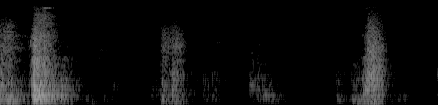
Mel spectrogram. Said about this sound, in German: Hört man das? Ja. Weil da passiert irgendwas im Hintergrund. Ja, eine ne Katze zerlegt gerade irgendwie so ein Stofftier.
